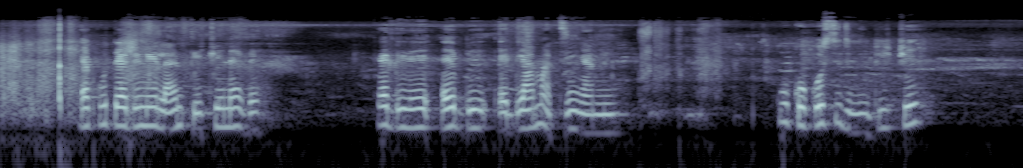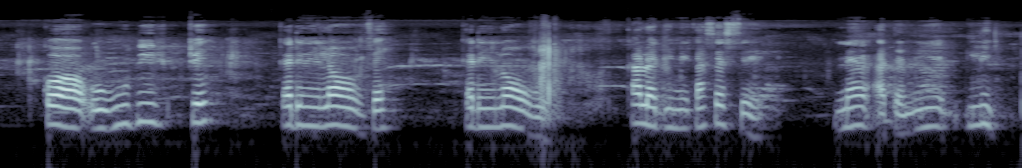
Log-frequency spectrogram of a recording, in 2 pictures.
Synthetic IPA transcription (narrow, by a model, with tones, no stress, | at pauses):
ɛ˨ku˦t̪ɛ˦ɖɪ˦nɪ̃˦la˨ŋ̩˦t̪e˨t͡ʃu˦e˦nɛ̃˦vɛ˨ | kɛ˦dɪ˦ɛ˦be˦ɛ˨ɖɪ˦a˦mã˨t̪i˦ɲã˨mĩ˦ | ku˦ko˨ko˦si˦di˨nĩ˨bi˦t͡ʃe˦ | kɔ˦o˨wu˦bi˦t͡ʃe˦ | kɛ˦ɖɪ˦nɪ̃˦lɔ˦wɔ˨vɛ˦ | kɛ˦ɖɪ˦nɪ̃˦lɔ˦wɔ˨wɛ̰˨ | ka˦lɔ˦ɛ˨dɪ˨mĩ˨ka˦sɛ˦˨sɛ˨ | nɛ̃˦a̰˨t̪ɛ˨mĩ˦li˦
